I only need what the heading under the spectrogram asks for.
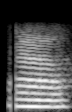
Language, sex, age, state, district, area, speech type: Tamil, female, 30-45, Tamil Nadu, Salem, rural, conversation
